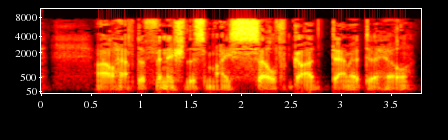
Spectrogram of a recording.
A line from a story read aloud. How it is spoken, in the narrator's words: With a growl that was almost feral, the head of surgery said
